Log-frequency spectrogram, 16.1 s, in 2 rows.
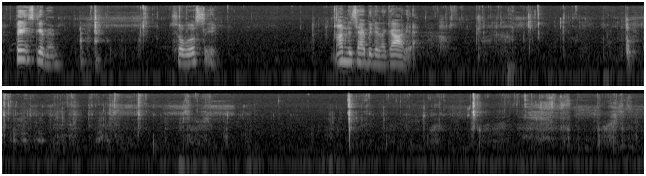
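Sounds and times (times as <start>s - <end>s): chewing food with mouth clicks: 5.3s - 16.0s.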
